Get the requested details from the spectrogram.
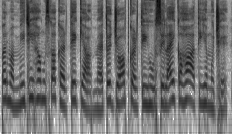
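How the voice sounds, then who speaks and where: A woman's voice: mid-range voice, normal speed, a little mellow, no room sound, natural voice. A woman voicing a young working daughter-in-law who speaks politely and turns firm. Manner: polite, respectful address.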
